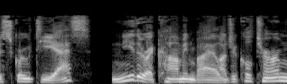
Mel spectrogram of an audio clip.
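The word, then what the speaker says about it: Skrewt: Its pronunciation is close to scruts.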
